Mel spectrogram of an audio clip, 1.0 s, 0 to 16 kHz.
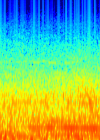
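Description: Ferrari 458 Spider with an iPE exhaust and seven-speed dual-clutch gearbox, heard from inside the open convertible as a steady, loud, droning engine tone with a sustained high whine, continuous for the whole second.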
